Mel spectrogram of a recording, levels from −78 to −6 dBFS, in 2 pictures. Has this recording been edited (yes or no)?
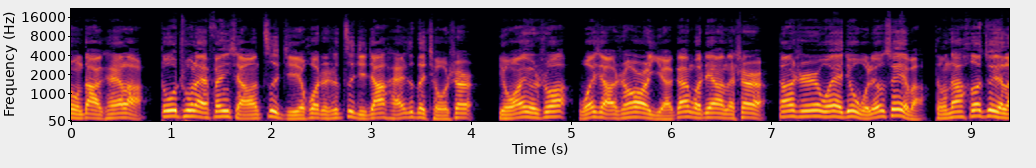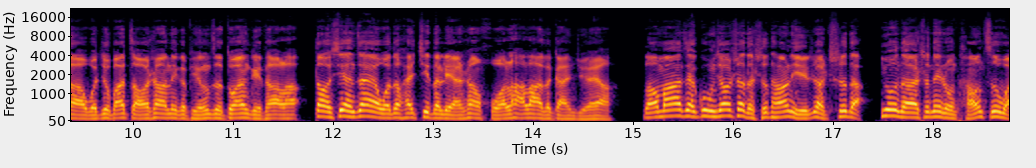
yes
